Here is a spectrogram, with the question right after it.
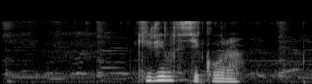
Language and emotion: Russian, neutral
